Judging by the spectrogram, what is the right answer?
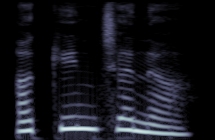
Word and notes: ಆಕುಂಚನ: ākuñcana

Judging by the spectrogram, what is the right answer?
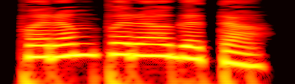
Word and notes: ಪರಂಪರಾಗತ: paramparāgata; Kannada

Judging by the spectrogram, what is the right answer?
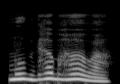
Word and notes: ಮುಗ್ಧಭಾವ: Kannada

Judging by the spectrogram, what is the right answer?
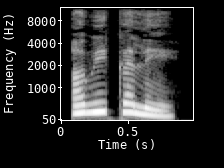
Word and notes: ಅವಿಕಲ: avikala; Kannada

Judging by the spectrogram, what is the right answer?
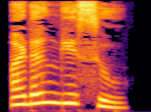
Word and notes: ಅಡಂಗಿಸು: aḍaŋgisu

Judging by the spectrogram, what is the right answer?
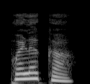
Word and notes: ಪಳಕ: Kannada

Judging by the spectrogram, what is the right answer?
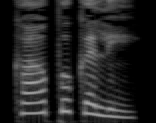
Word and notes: ಕಪ್ಪೆಗೋಲು: kappegōlu

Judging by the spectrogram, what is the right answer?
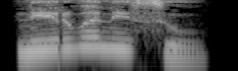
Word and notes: ನಿರ್ವಿನಿಸು: nirvinisu

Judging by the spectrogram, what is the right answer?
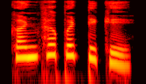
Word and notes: ಕಂಠಪಟ್ಟಿಕೆ: kannada

